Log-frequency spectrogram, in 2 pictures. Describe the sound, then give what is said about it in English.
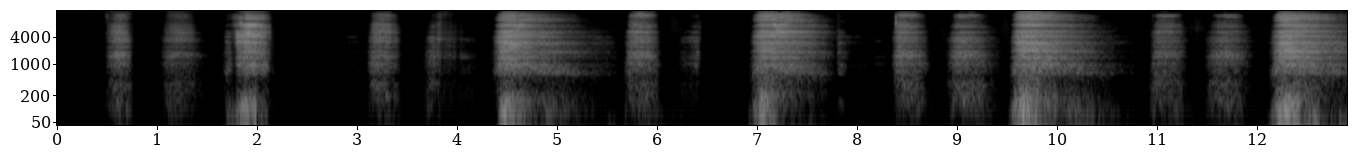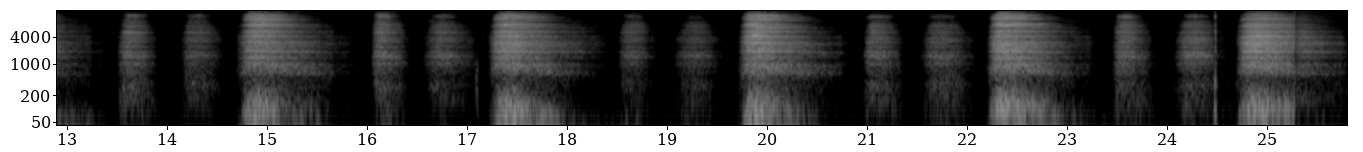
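Deep breathing in a guided breathing exercise repeats steadily: quick sharp inhales followed by long, heavy sighing exhales, cycling many times with brief silent gaps and no talking. “And I want you to use that breath to breathe in and scoop all of that tension out.”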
